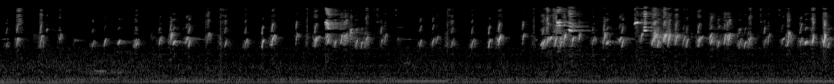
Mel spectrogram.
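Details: European goldfinch song to prompt caged goldfinches into singing: scattered short chirps building into louder twittering bursts with a few sharp high notes, over a faint low hum.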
